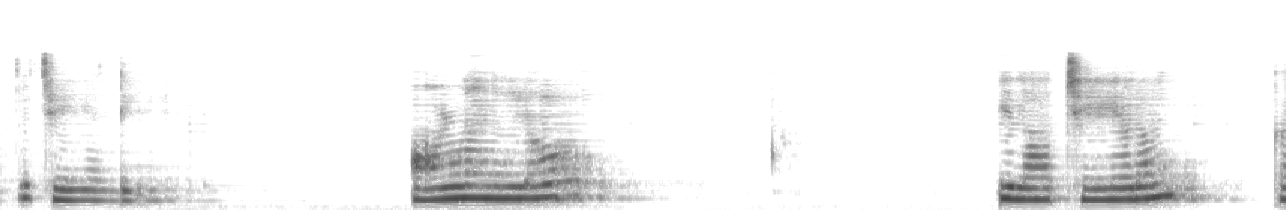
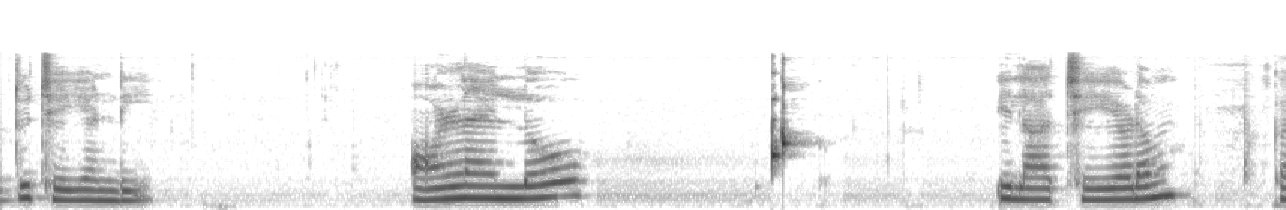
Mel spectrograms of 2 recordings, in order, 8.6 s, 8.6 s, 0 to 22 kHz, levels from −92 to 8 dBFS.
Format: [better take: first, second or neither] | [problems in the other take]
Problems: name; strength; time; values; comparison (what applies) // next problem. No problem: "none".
second | noise reduction (neural mask model DeepFilterNet 3)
